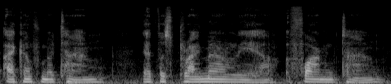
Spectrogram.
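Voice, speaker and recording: A man in his sixties from Hungary, giving oral history testimony in a halting way, often restarting and repeating words. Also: lowish voice, steady tone, a little mellow, slight background noise. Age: 60s. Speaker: interviewee.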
